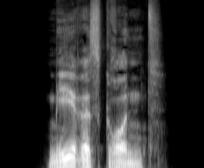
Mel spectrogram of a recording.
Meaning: ocean floor
- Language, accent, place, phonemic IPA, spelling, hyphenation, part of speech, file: German, Germany, Berlin, /ˈmeːʁəsˌɡʁʊnt/, Meeresgrund, Mee‧res‧grund, noun, De-Meeresgrund.ogg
